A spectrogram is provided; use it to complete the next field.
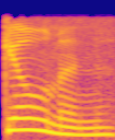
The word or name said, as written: Gilman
